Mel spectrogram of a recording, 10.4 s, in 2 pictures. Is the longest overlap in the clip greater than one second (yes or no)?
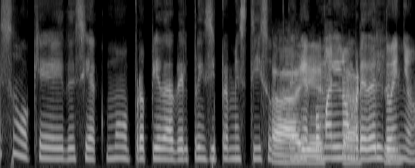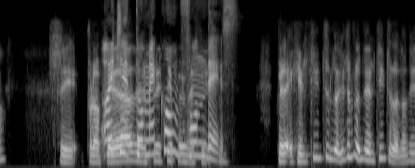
yes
